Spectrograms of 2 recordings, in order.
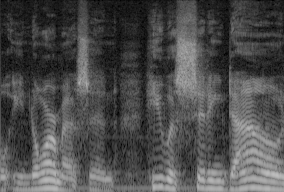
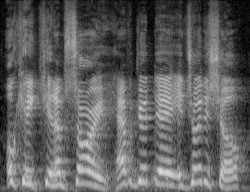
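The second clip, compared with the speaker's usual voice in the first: loud, high, flustered apology; hasty backing off; 8 semitones higher, 11 dB louder than usual. Retold or imitated. Man retreats from boy's imitation, flustered and loud. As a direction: back away apologizing to the kid. Intimidated man hastily backs off.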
